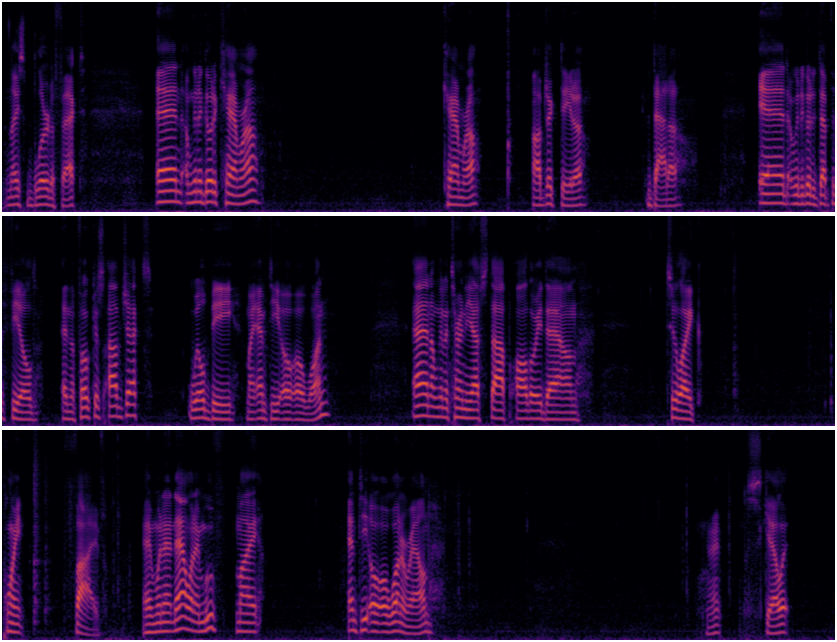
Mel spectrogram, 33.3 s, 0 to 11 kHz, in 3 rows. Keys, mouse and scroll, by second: 15.2-23.5 drag, 26.7 click, 28.6 g, 31.1 click, 32.5 s.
